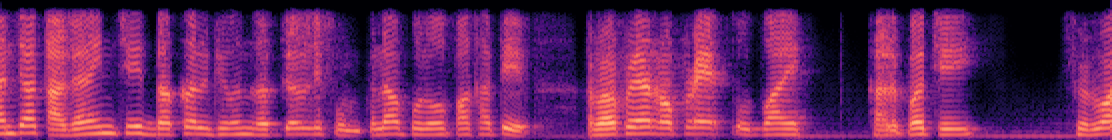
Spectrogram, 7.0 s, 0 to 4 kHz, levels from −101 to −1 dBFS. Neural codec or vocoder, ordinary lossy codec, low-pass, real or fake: codec, 16 kHz, 0.5 kbps, X-Codec, HuBERT features, trained on general audio; none; 3.6 kHz; fake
